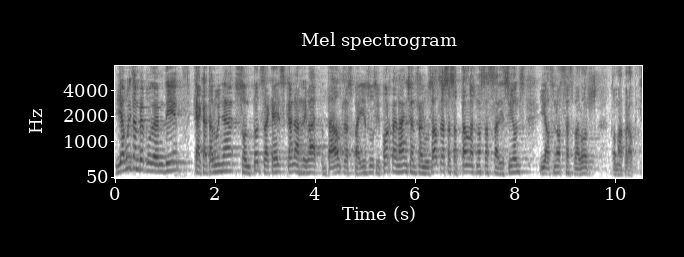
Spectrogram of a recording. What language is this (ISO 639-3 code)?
cat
